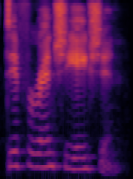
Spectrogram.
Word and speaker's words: differentiation: suffix shun differentiation differentiation did you remember the TI having the sh sound in a suffix here's another long word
